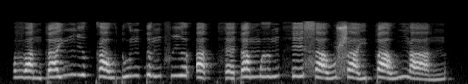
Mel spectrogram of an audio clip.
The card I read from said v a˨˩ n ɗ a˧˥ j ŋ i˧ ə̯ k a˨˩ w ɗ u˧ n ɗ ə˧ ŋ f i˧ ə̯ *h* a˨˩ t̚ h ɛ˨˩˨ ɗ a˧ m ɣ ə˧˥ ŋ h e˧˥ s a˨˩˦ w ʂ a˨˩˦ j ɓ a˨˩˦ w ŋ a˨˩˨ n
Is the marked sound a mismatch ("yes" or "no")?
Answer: yes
